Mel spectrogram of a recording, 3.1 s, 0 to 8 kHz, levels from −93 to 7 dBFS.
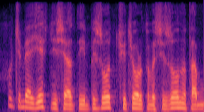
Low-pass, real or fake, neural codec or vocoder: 7.2 kHz; fake; codec, 16 kHz in and 24 kHz out, 0.8 kbps, FocalCodec, streaming, 65536 codes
